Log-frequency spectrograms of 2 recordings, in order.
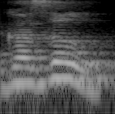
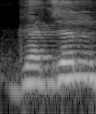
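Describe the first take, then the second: First: गज़ल with a clear z sound, nukta sounded; correct nukta z. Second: गज़ल said as gajal, j instead of z; without the nukta. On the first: Teacher models गज़ल for students with a clear z. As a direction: say गज़ल as ghazal with z, teacher demonstrating. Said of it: "एक शब्द है गज़ल". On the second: Teacher shows students the wrong gajal, with j instead of z. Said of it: "नुक्ता के बिना बोले". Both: Shown as a demonstration.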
